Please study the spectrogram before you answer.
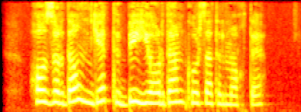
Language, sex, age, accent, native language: Uzbek, female, 18-24, Buxoro, Uzbek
